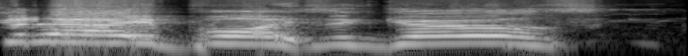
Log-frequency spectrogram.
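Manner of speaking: really bad, clumsy fake Australian accent. Repeating a joke line about an Uber driver: bad Australian accent. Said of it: "Really bad Australian accents".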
